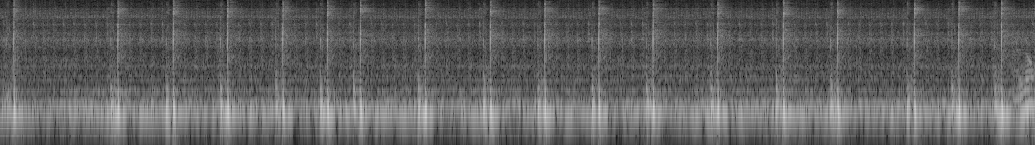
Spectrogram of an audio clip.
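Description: A model hit-and-miss engine runs alone, firing in sharp, evenly spaced pops about twice a second over a low mechanical chug, close and steady with no voices.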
